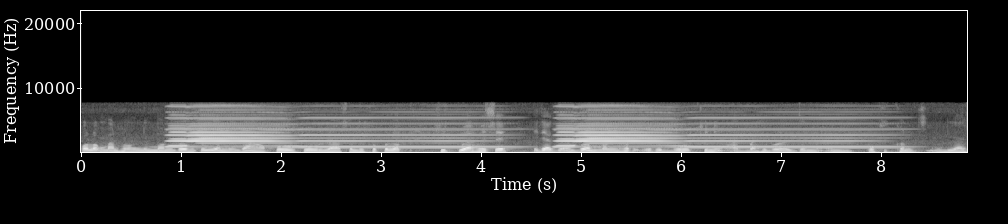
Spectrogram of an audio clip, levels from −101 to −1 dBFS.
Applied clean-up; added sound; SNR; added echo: none; Harmonica; -1 dB; none.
